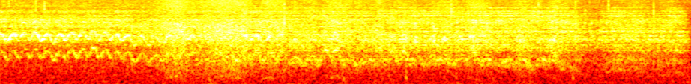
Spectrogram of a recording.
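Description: A fishing reel whirs as its handle is cranked.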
